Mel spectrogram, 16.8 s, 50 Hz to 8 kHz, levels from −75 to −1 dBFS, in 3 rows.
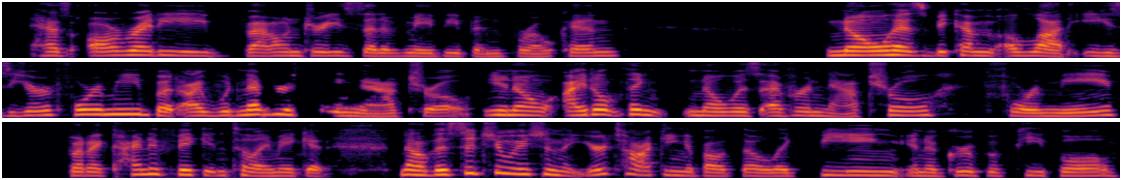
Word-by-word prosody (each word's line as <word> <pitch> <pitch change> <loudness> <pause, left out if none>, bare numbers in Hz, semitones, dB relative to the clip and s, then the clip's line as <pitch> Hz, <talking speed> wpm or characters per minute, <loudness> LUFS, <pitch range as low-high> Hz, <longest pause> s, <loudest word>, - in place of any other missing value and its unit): has 195 -2 -4
already 205 -3 +1
boundaries 190 +1 -2
that 170 -2 -1
have 165 0 -3
maybe 165 0 -4
been 155 -1 -7
broken 175 +5 -5 1.0
"no" 215 +1 +5
has 210 -4 +5
become 195 -1 -1
a 185 - -2
lot 190 0 +2
easier 185 +5 -3
for 255 +1 +5
me, 265 +1 +5
but 235 - +1
I 195 - +2
would 200 +1 -2
never 245 +1 +6
say 190 -4 -6
natural. 170 +1 -3
You 230 0 +2
know, 215 -3 +1
I 215 +1 +5
don't 250 -4 +5
think 250 -5 +3
"no" 195 -1 -2
is 190 - -2
ever 185 +2 -1
natural 210 - -4 0.2
for 170 -4 -1
me, 180 +7 -2 0.3
but 200 -1 0
I 190 - +2
kind 250 +8 -1
of 270 - +1
fake 240 -2 +5
it - - -1
until 205 -1 -3
I 175 - 0
make 180 0 -4
it. - - -2 0.3
Now 230 -2 +5
the 240 +1 +8
situation 275 -3 +2
that 200 - -5
you're 250 +5 +2
talking 225 -6 -2
about 180 -3 -3
though, 180 -2 -2
like, 170 0 -2
being 210 -3 -1
in 180 - -5
a 175 - -2
group 200 +2 -4
of 185 -2 -8
people, 190 -3 -4
195 Hz, 210 wpm, -24 LUFS, 180-225 Hz, 1.0 s, the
